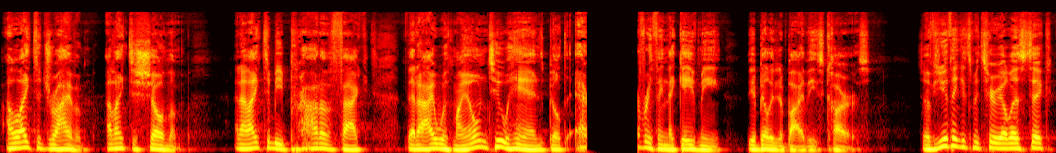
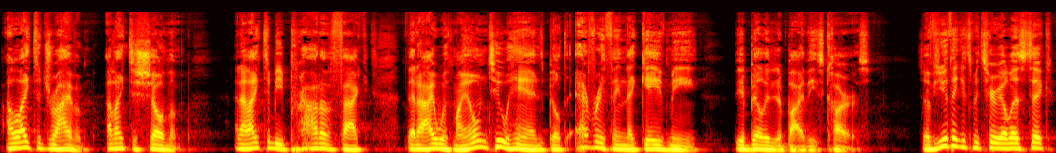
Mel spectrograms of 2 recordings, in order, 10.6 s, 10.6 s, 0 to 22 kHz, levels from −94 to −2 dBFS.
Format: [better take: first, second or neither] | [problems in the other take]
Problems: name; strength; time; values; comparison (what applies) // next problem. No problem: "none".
second | audio freezing; at 6 s for 0.5 s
